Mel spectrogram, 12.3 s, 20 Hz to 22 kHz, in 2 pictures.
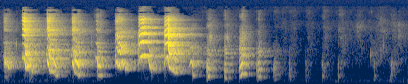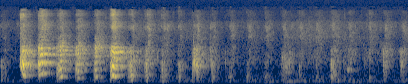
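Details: Labrador Retriever litter of seven, born May 24, 2021, with their mother Belle, on an indoor puppy cam in June: loud, rapid, squeaky yelping cries in two bursts, each fading into quieter, scattered whimpers.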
